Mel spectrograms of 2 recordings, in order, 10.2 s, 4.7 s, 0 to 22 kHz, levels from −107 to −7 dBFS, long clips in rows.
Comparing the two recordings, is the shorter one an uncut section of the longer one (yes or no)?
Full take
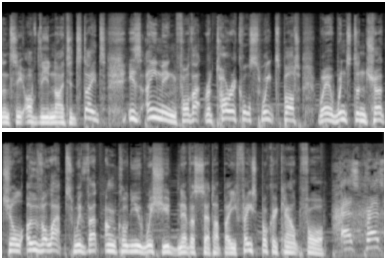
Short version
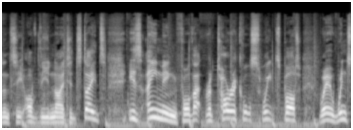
yes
